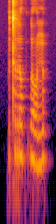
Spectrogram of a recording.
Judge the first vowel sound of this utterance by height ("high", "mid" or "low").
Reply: mid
